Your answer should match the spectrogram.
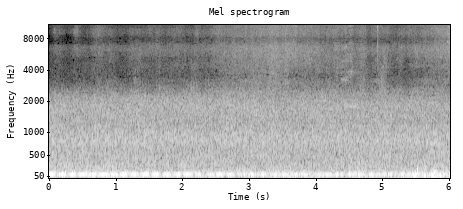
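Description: Steady low rumble with an even hiss of noise over it, with no distinct clicks or calls.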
